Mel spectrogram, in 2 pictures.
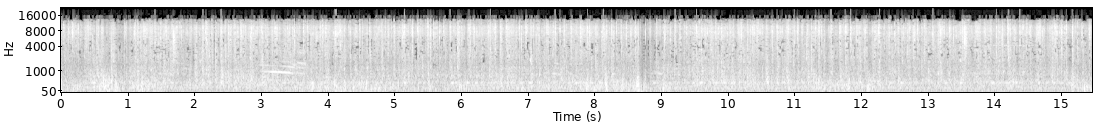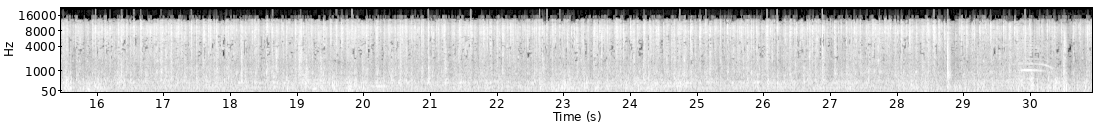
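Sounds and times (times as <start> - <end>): boat engine: 0.0 - 30.9
rushing water: 0.0 - 30.9
faint voices: 1.4 - 4.4, 5.6 - 10.6, 29.5 - 30.7.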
